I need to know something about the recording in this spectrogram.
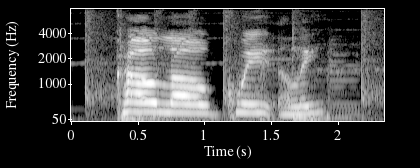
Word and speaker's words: colloquially: No, you didn't pronounce the Q, quia. It's colloquia.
